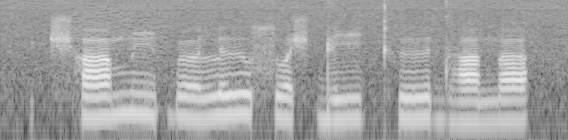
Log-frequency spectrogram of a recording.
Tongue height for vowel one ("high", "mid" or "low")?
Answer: low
